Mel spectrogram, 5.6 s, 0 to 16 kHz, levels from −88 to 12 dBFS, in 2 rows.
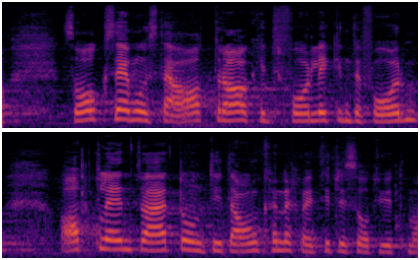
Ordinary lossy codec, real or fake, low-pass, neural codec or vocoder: none; fake; 14.4 kHz; vocoder, 44.1 kHz, 128 mel bands, Pupu-Vocoder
